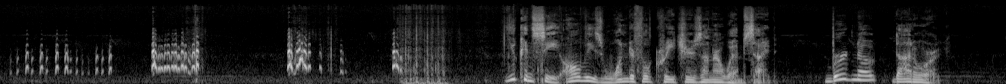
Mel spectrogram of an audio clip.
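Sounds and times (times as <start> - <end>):
white-tailed ptarmigan clucking and cackling: 0.0 - 2.2, 2.8 - 4.7
speech: 5.1 - 9.5.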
